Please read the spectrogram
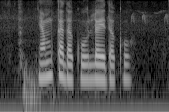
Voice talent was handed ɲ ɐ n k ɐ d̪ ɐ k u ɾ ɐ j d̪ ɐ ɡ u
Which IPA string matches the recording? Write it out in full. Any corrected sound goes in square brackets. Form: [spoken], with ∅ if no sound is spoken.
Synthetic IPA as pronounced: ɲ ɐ [m] k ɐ d̪ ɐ k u [l] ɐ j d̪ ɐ [k] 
